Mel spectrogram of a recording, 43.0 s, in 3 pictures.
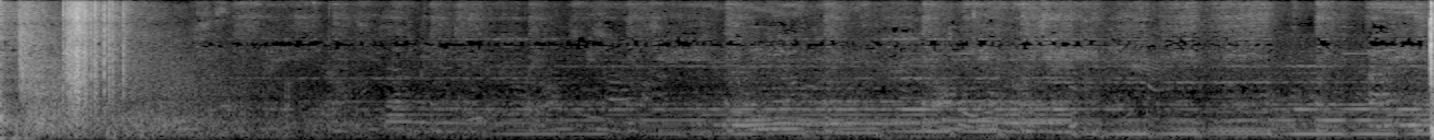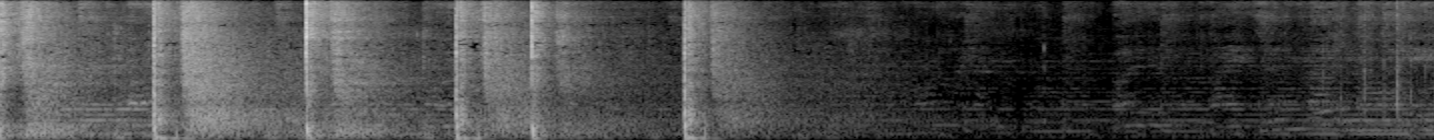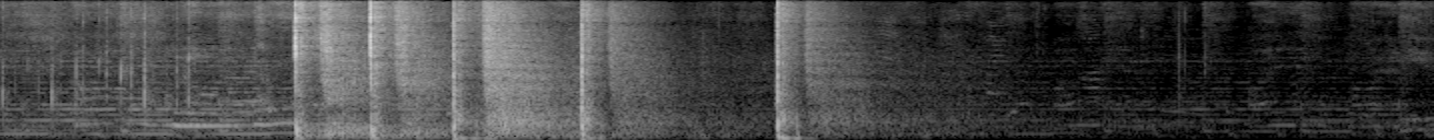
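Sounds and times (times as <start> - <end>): fireworks crackling hiss: 0.0 - 2.6
fireworks bangs with echo: 0.0 - 2.7, 14.3 - 22.8, 31.6 - 38.4.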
